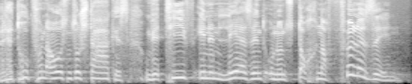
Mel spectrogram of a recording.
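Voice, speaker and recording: A man's voice: high voice, animated, normal speed. A man preaching a sermon in German as pastor of his congregation, with an emphatic, repetitive cadence.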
